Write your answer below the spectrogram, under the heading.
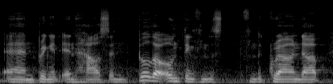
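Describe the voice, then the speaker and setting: A man from Zambia, a creative director guest talking in a calm, measured way. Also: mid-range voice, slight background noise. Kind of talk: casual interview talk.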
